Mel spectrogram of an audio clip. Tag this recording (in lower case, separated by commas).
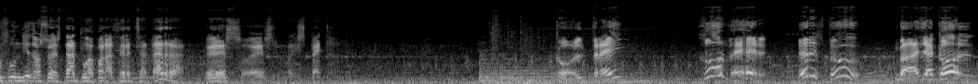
speech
